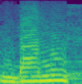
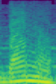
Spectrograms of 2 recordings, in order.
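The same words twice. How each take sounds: First: The final S is pronounced. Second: The final S is dropped. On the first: The speaker calls it right. "no dice vamos" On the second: The speaker calls it wrong. "sino que dice vamos"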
